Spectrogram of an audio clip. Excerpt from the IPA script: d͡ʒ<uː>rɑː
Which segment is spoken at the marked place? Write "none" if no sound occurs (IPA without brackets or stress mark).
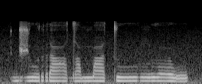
u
